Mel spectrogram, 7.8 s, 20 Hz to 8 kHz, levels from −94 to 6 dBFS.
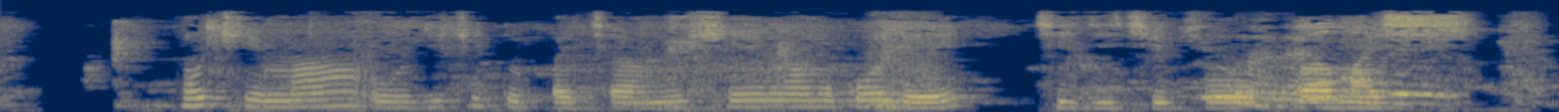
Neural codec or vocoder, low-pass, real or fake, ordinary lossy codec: none; 7.2 kHz; real; MP3, 24 kbps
